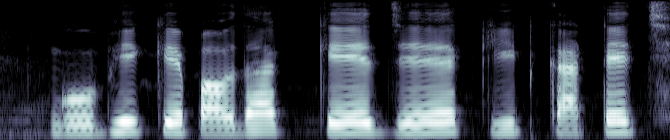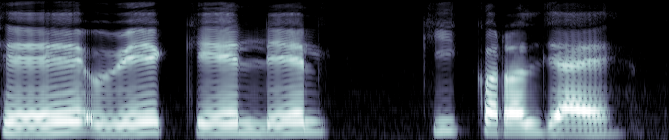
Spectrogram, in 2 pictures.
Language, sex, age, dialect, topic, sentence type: Maithili, male, 25-30, Eastern / Thethi, agriculture, question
